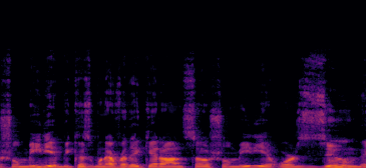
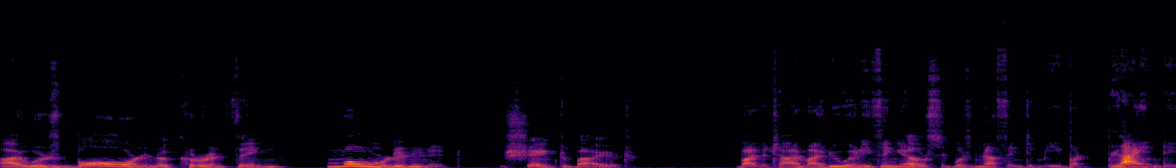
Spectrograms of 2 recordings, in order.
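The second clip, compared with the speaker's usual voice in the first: swinging, swooping put-on masked movie villain voice; 3 dB quieter than usual. Reading out a parody movie line: Tom Hardy Bane voice. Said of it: "in my best Tom Hardy Bane voice".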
